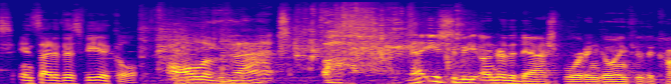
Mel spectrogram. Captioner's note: sighs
